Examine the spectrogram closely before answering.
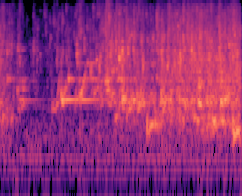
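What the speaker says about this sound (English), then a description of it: "you see the water go straight down through and straight out the bottom" Water poured over a plant pot filled only with bark, no moss, runs straight through and drains out the bottom in a steady, close trickle and splash.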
